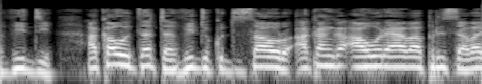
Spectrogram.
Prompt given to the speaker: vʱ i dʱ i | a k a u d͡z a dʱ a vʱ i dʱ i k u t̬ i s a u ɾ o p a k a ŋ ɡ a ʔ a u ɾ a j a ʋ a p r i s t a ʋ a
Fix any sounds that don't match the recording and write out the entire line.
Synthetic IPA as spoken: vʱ i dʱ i | a k a u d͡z a dʱ a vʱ i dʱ i k u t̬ i s a u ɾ o ʔ a k a ŋ ɡ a ʔ a u ɾ a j a ʋ a p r i s t a ʋ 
